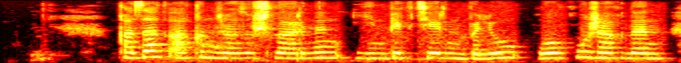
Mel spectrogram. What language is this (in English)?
Kazakh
